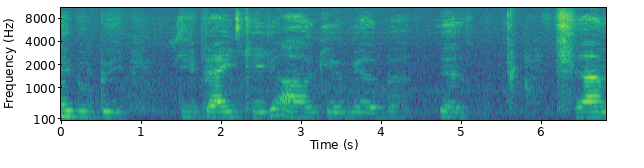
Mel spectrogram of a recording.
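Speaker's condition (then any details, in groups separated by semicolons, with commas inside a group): Cerebral palsy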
